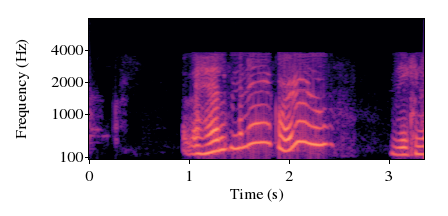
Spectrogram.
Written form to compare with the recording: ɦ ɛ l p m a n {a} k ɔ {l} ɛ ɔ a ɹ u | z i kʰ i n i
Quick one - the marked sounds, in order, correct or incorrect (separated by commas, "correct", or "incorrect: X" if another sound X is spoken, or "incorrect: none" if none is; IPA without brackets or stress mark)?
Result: incorrect: ɛ, incorrect: ɹ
